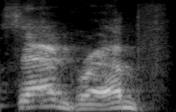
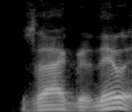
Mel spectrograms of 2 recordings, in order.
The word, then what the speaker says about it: Zagreb: Not Zagreb. Zagreb.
